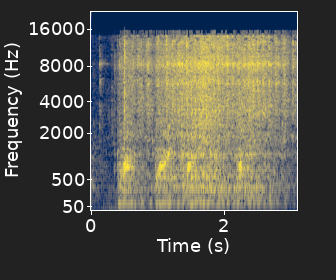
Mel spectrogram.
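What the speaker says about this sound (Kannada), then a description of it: "ಕಾಜಿ ಪಟ್ಟಿ ಬಂದು ಈ ರೀತಿ ಕೆಳಗಡೆ ಭಾಗ ನಾವು ಫಸ್ಟು ಸ್ಟಿಚ್ ಮಾಡಬೇಕಾಗುತ್ತೆ" A sewing machine stitches a buttonhole placket strip onto a garment: after a brief quiet start, a steady, close motor whir with a fast rhythmic needle chatter runs continuously to the end.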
